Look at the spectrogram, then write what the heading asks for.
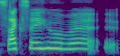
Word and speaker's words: Sacsayhuaman: Is it Sacsayhuaman? I don't know how you pronounced it. Sacsayhuaman. Like sexy ramen.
